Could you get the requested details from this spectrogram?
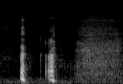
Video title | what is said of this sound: My 2023 Nucamp T@b 320s boondock overview and update. | I am glad that I can actually knock on real wood here.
